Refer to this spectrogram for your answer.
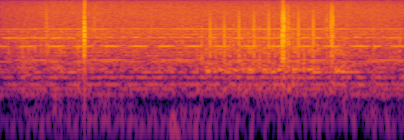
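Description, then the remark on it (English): Metallic telephone selector noise picked up on the line: sharp clicks followed by a rapid, ringing chatter of ticks over a steady hum, with no talking. “There was a great microphonic selector noise pickup there.”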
